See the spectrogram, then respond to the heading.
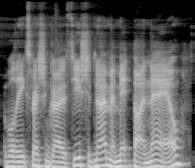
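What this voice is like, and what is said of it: Put-on New Zealand accent. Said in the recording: “I said it with a Kiwi accent ... You did, actually, yes.”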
